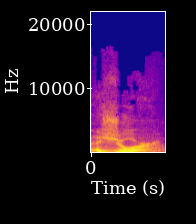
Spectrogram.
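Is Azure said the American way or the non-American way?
non-American. It is said with the usual non-American pronunciation. "Everyone else says Azure"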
